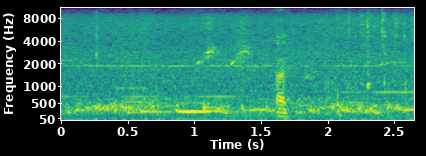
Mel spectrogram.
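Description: Giribaz pigeons coo softly nearby in short low calls, with faint background voices and rustling.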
